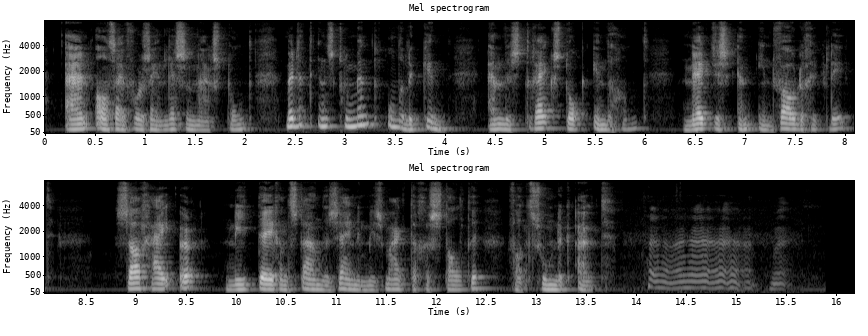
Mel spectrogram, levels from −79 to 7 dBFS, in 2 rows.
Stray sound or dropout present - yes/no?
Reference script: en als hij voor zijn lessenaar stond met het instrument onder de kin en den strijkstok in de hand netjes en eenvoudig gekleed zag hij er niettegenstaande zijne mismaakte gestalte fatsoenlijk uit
yes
